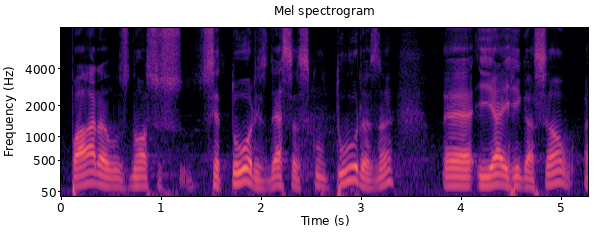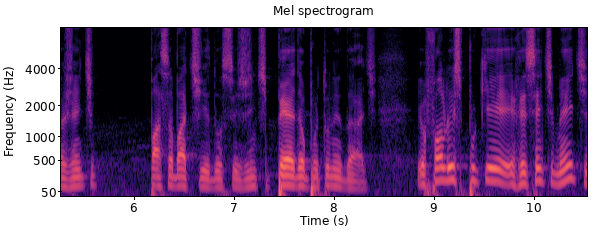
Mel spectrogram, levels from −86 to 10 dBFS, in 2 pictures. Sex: male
